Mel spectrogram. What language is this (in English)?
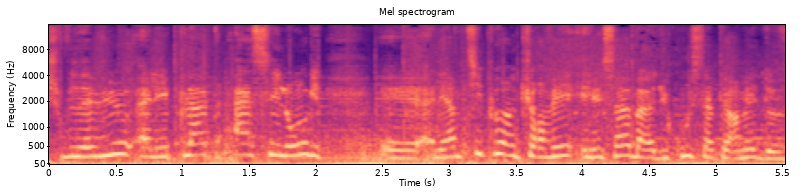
French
